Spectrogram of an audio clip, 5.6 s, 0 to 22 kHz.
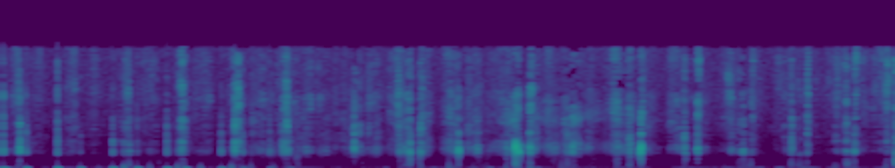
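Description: A small hollow blue plastic bottle cap is held in the fingers and tapped and scratched with the nails. A quick run of sharp, dry taps with low thumps gives way to a softer, bright scratching rasp with a ticking edge around 2.8 kHz. Each tap dies away at once with no ring.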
